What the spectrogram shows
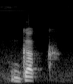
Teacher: So, ka is velar, ga is velar. So, duck is becoming guk, because both ga and ka are of the same place. So, it is much simpler to stay at the same place than move the tongue quickly. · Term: assimilation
